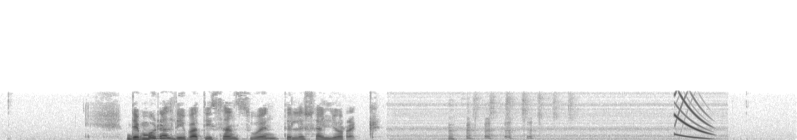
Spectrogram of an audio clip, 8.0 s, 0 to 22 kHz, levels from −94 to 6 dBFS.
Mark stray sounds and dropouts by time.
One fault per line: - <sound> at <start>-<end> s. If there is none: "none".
- laugh at 4.5-5.8 s
- chirp at 6.8-7.2 s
